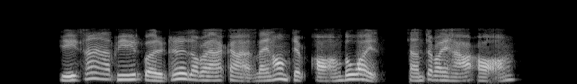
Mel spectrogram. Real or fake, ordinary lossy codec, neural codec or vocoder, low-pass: fake; AAC, 24 kbps; autoencoder, 44.1 kHz, a latent of 192 numbers a frame, MeloTTS; 5.4 kHz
